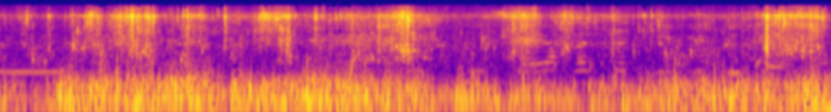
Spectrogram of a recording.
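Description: Wind buffeting the phone's microphone on open water as a steady low rumble.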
